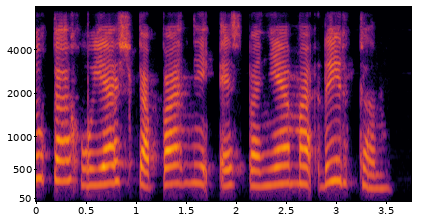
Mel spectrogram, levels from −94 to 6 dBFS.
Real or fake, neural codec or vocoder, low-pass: fake; vocoder, 22.05 kHz, 80 mel bands, HiFi-GAN; 7.2 kHz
